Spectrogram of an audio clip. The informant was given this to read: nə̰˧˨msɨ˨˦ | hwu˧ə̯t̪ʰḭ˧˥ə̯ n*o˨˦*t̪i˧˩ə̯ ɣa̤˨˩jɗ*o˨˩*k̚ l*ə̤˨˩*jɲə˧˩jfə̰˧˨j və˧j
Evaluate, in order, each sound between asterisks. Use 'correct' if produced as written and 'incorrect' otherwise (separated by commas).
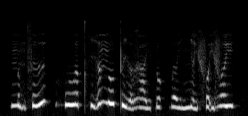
incorrect, correct, correct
